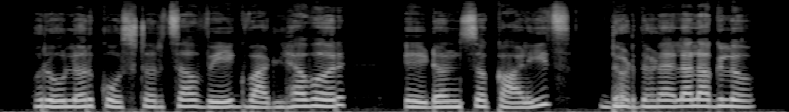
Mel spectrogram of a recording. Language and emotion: Marathi, fearful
